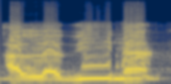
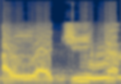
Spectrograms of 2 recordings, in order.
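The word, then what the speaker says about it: الَّذِينَ: Ada yang enggak bisa ngomong alladzina tuh biasa ngomongnya. Udah alladina udah biasa.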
